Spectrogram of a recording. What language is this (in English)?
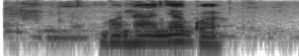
Kinyarwanda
